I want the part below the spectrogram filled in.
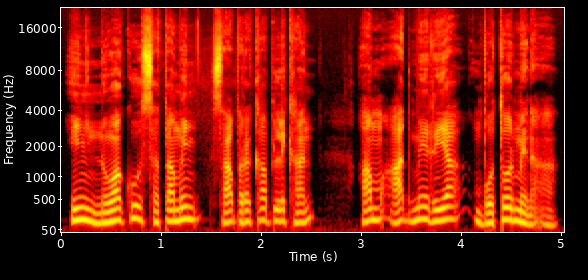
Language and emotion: Santali, fearful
